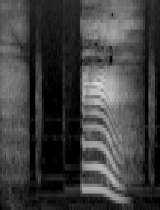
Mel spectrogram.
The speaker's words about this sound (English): Oh, I said I had to yawn.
